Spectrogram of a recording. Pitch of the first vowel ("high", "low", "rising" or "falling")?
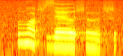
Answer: falling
